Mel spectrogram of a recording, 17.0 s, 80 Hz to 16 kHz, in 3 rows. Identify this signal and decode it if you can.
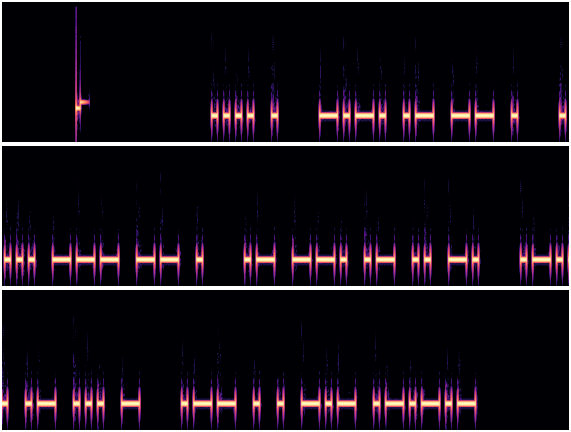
Morse code, heard as a keyed tone, about 20 wpm, 700 Hz. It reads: HE CAME HOME AGAIN LAST WEEK.
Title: Sentences from Top 1000 Words - Review Part 2 - 20wpm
